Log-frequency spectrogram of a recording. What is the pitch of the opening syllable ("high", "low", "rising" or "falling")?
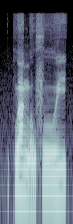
high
